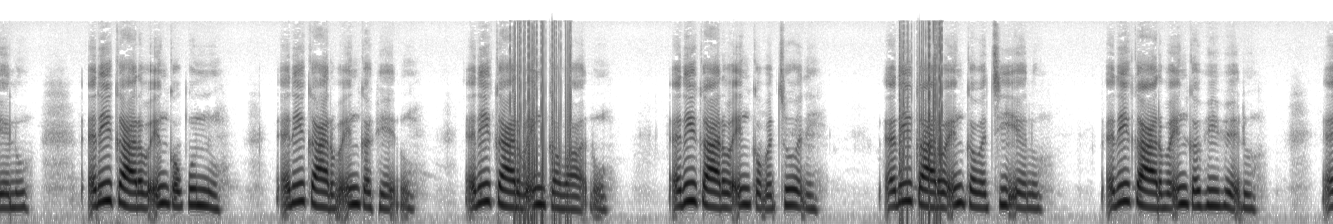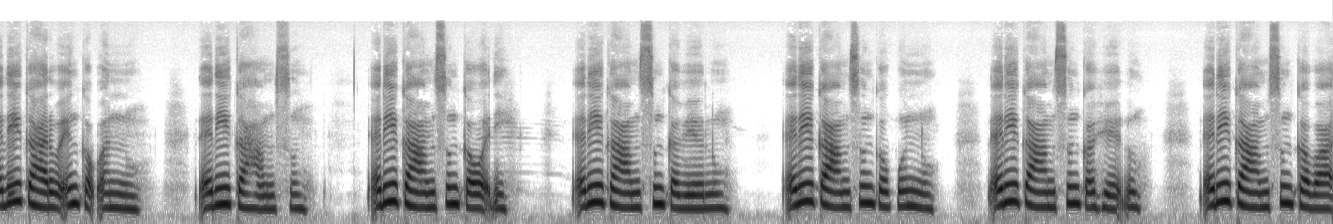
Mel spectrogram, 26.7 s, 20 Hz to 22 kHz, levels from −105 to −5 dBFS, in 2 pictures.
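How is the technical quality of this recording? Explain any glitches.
The recording has two bursts of processor overload crackle. The first runs from 5.11 to 5.72 s. The second runs from 9.00 to 9.43 s. In each, the processor falls behind and misses dozens of buffer deadlines again and again. The buffers are very short, well under a millisecond, which fits the fine grain. Each miss replays a scrap of old audio with hard edges. The result is a gritty tearing over the speech that stops once the load clears.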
